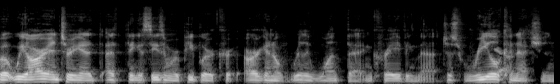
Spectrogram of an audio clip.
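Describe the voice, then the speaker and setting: With hardly any pauses, a man talks at a fairly quick pace and fairly low pitch with fairly even intonation against a quiet background. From Chicago area. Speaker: interviewer, music company founder; interviewer, podcast host. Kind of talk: interview. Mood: relaxed, friendly. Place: home room. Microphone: video call.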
